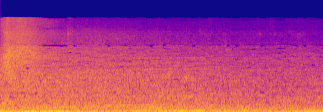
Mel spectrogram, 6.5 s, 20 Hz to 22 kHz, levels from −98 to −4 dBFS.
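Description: Everyday sound, with HE-AAC compression damage throughout: treble stops near 11.4 kHz, and the top band sounds gritty and metallic, likely rebuilt by spectral band replication, consistent with heavy coding around 12 kbps.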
